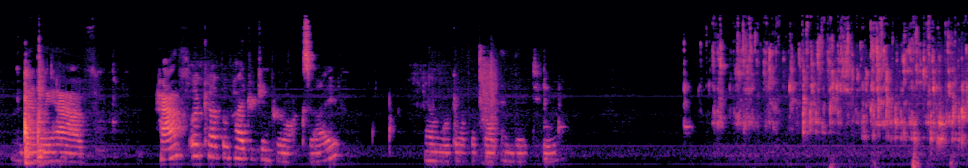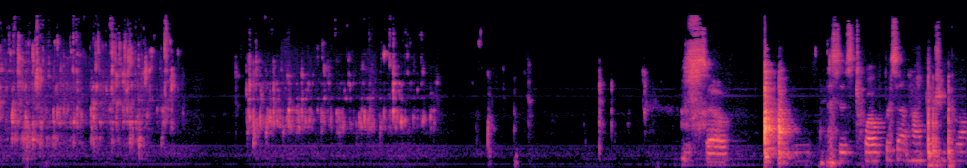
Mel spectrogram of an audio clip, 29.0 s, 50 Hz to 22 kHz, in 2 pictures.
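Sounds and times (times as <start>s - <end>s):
liquid pouring into a bottle: 10.5s - 17.3s, 18.1s - 21.2s.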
